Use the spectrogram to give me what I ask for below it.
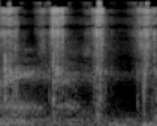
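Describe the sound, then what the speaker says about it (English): A new, not yet broken-in tarot deck is shuffled by hand, giving quick riffling swishes and soft card slaps in an uneven rhythm, close and fairly quiet. "It is going to be a little tough shuffling at first because I haven't shuffled this deck just yet"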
